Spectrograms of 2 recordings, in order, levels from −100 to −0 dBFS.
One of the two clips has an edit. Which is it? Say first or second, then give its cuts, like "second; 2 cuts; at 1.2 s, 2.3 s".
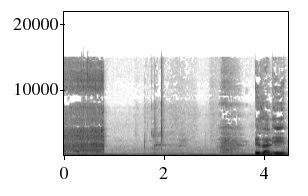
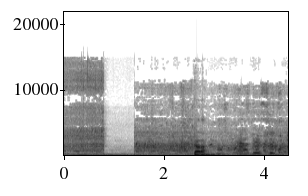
second; 1 cut; at 1.4 s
